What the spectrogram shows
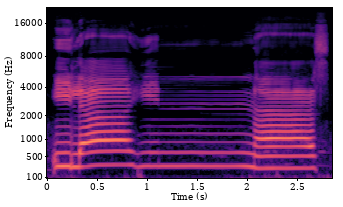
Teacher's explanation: الہ الناس پہ بھی نون مشدد ہے، غنہ بھی ہو رہا ہے اور ساتھ میں الف مدہ بھی ہو رہا ہے۔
